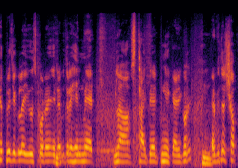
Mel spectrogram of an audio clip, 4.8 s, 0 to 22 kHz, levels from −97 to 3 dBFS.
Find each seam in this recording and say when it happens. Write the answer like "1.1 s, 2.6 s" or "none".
none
